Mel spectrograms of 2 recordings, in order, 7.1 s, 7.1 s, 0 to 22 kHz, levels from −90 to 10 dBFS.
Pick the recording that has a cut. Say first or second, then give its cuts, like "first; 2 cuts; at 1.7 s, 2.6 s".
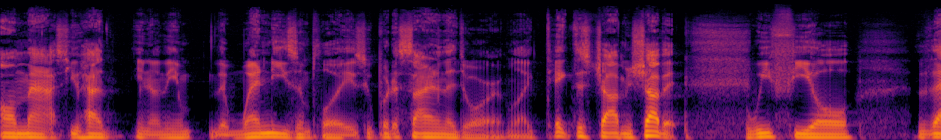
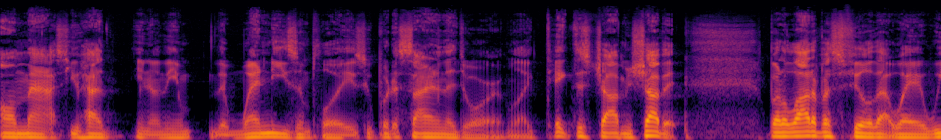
first; 1 cut; at 5.6 s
